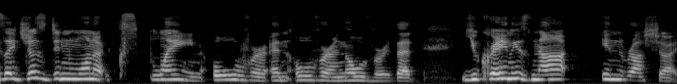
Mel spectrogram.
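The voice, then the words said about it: Foreign accent. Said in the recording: “people would hear my accent and right away ask, where are you from?”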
